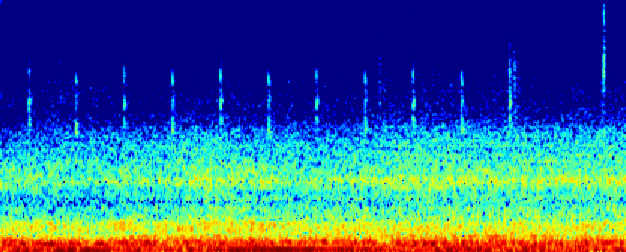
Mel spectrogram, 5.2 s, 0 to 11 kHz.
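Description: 2022 Volvo C40 Recharge Twin, a 408 hp electric crossover, under hard acceleration onto a highway: a loud, steady cabin rumble of road and wind noise with a faint, repeated ticking over it.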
